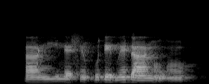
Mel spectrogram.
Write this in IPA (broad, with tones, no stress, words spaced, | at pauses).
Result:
aː˨ŋiː˨nɛ˨ sɛ̃˨kʷə˦ ɗe˧bɛ̃˦ ɗaː˧ ŋɔ̃˨ wɔ̃˧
